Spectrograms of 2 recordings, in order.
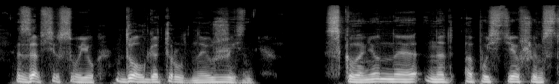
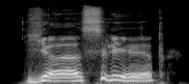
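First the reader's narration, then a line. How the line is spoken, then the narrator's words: Loud shrill scream. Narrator (Russian): громким пронзительным голосом завопил мужчина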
